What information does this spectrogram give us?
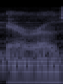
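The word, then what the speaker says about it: Airose: to be my future spitfire i named her arrows say a-i-r-o-s-e which i guess if you like for those who may pronounce it a different way they may they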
